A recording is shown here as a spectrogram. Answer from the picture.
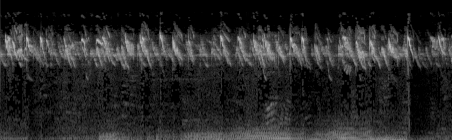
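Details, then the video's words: Clear ombyokan singing from many Oriental white-eyes, used as therapy so a silent white-eye answers and sings often. Thick, unbroken high twittering with quick overlapping notes, over a low murmuring background. "Terapi Pleci Ombyokan, Dengar Suara Pleci Ombyokan ini pasti nyaut burung pleci anda"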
